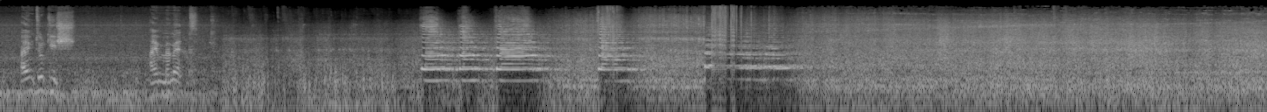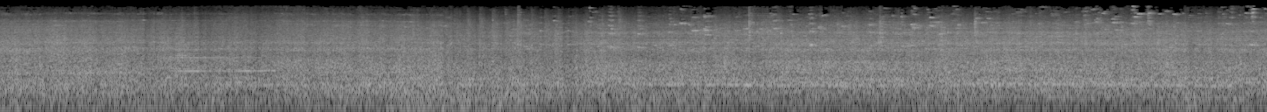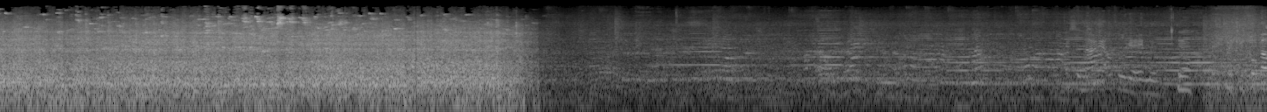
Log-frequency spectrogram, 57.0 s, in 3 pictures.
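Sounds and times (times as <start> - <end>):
train wagons rumbling and clattering: 0.0 - 52.6, 53.9 - 57.0
train horn blasts: 6.3 - 9.8, 10.5 - 12.1, 21.6 - 23.3, 48.0 - 56.6.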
